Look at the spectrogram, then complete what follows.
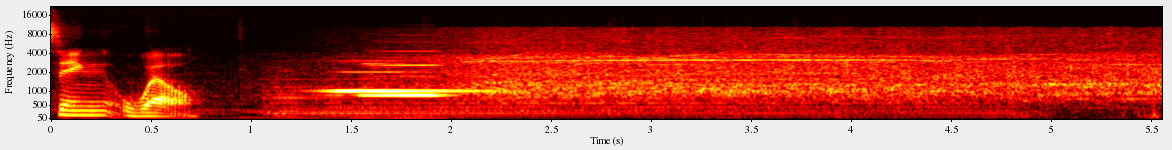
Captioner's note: cheering and applause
